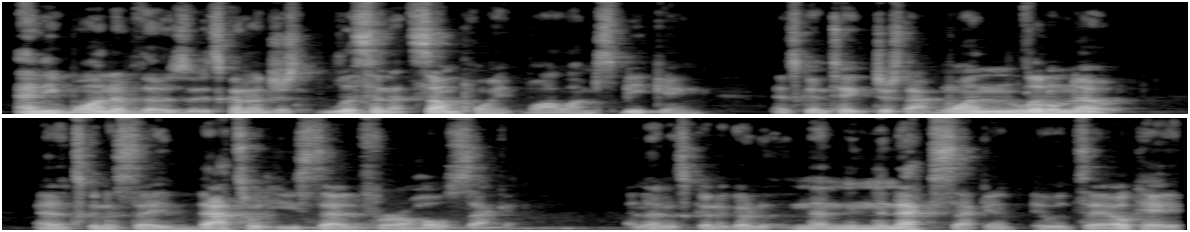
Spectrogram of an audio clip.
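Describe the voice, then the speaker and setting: A man with a very low voice explains a topic in a loose, conversational lecture. He stops and restarts often, filling gaps with ums. It sounds like it is captured on a laptop microphone. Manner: casual, halting, many ums and restarts. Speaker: teacher. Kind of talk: recorded lecture.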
